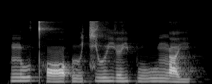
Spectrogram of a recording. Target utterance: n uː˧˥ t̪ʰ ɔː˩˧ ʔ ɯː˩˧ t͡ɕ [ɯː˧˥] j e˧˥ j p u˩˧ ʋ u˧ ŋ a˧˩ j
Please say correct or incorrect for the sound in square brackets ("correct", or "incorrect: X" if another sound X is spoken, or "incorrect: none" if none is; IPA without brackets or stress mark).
correct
